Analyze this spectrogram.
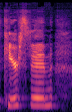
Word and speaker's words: Kirsten: It's Kirsten, like the American Girl doll, like the actor Kirsten Dunst.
